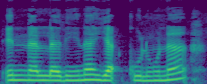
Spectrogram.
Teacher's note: Hamza here is going to have a little bit of a jerking sound. This is going to be جَهَر.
